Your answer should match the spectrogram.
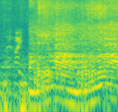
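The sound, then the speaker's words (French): A rally car engine revs loudly, a buzzy, rasping, chainsaw-like drone that climbs in pitch and holds steady for a couple of seconds. “Enfin, un léger Roland de moteur tronçonneuse.”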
